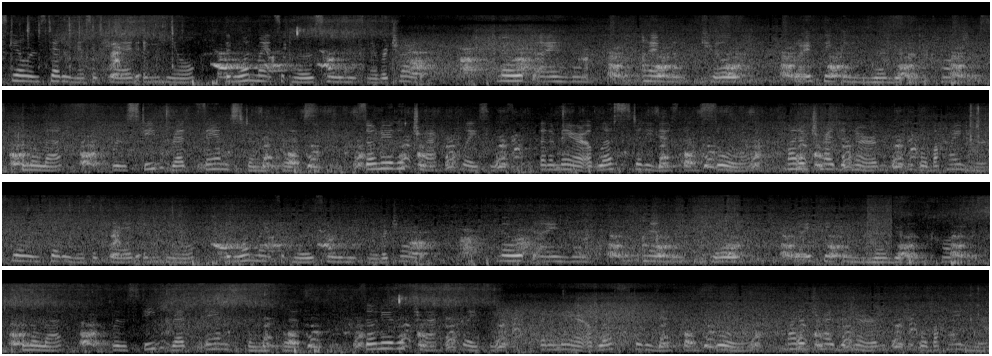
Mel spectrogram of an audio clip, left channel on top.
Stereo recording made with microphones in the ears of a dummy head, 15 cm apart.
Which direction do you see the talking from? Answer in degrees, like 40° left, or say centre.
70° left.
